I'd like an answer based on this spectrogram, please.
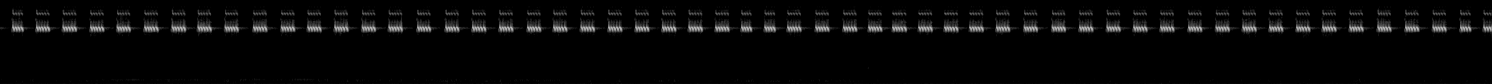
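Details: Summer-evening chirp of a male cricket, an unbroken run of even, shrill pulses at close to four per second for the whole stretch, background otherwise quiet.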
